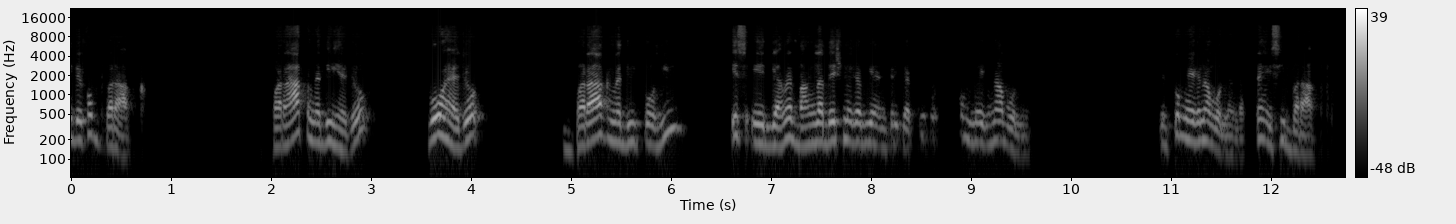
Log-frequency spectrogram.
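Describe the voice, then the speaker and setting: Hindi-accented male teacher, husky and dark. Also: high-pitched, no room sound. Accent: Indian Hindi. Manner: explains step by step, checks in with "ठीक है" often and asks students questions. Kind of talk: classroom geography lecture. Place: classroom. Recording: dry, dull lo-fi classroom recording.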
